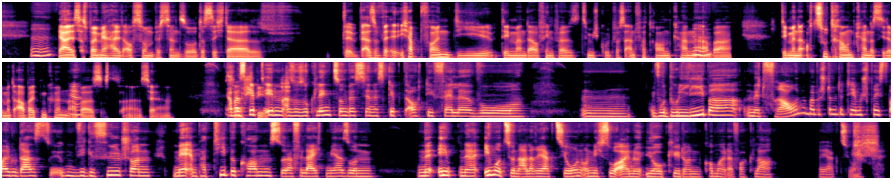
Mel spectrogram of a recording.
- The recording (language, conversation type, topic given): German, podcast, Wie sprichst du über deine Gefühle mit anderen?
- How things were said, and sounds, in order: other background noise; stressed: "lieber"; put-on voice: "Ja okay, dann"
